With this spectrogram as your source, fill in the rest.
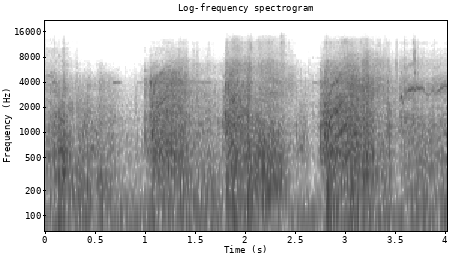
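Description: Tyres crunch and scatter loose dirt.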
